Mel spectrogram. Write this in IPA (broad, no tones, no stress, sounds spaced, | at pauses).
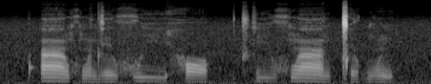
ʔ ãː xʷ ã d eː xʷ iː h ɔ | t͡sʼ iː xʷ ãː d ǀ e ɡʷ ĩ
